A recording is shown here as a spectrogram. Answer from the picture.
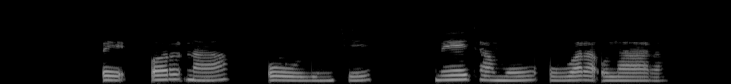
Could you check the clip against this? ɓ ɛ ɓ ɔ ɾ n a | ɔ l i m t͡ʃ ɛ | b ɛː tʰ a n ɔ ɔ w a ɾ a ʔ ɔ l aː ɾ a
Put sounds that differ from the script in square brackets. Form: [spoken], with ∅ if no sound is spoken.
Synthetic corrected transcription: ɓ ɛ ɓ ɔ ɾ n a | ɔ l i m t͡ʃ ɛ | [m] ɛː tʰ a [m] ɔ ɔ w a ɾ a ʔ ɔ l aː ɾ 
